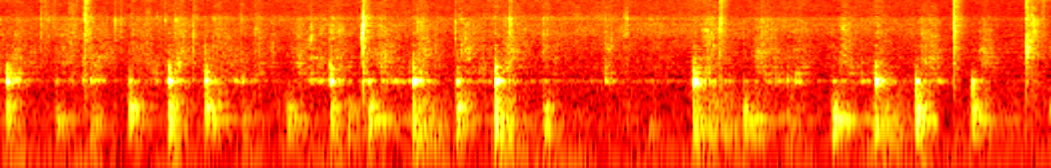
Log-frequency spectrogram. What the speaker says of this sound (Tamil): உளுத்தம்பருப்பு, கடலைப்பருப்பு சேர்த்து லைட்டாக வறுத்துக்கலாம்.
